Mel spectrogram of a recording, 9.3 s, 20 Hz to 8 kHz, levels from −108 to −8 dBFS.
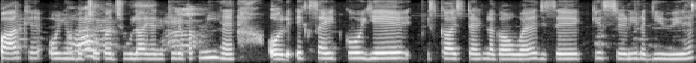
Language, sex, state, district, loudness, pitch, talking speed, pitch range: Hindi, female, Uttar Pradesh, Jyotiba Phule Nagar, -17 LUFS, 240 Hz, 160 wpm, 230-255 Hz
